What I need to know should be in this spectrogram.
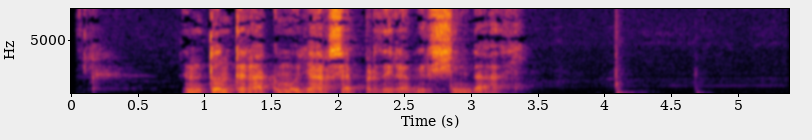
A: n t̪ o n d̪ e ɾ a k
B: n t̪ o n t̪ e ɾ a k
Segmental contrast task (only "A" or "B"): B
